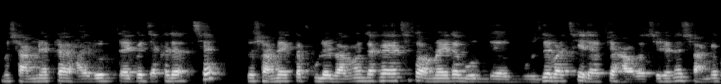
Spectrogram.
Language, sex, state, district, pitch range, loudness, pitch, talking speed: Bengali, male, West Bengal, Kolkata, 135-155 Hz, -16 LUFS, 150 Hz, 235 wpm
